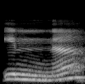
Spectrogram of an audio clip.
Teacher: Inna baca dengung tidak tergesa.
